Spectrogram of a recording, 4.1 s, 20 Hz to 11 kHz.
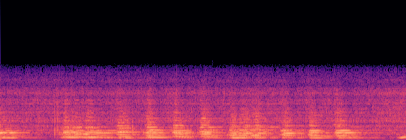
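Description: Instrumental interlude between verses of an Edwardian music hall song on an early 78 rpm disc played on a gramophone: the band accompaniment carries the tune alone.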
